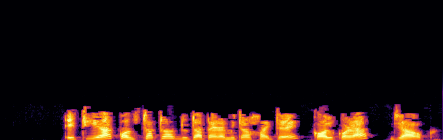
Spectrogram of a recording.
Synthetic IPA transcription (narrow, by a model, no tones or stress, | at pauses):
etijakɔnstɹak̚tɔɹ̚dutapɛɹamitɔɹxɔjtɛkɔlkɔɹa | zaʊk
